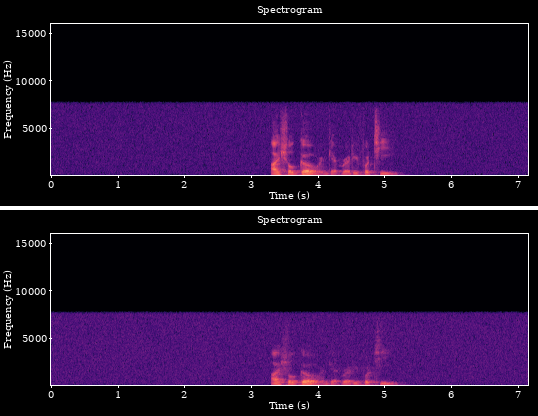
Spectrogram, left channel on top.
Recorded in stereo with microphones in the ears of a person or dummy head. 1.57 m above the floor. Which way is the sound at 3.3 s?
55° left (ahead or behind).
